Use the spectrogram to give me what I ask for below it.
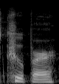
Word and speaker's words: Cowper: His last name is spelled like Cowper, but it's Cooper.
